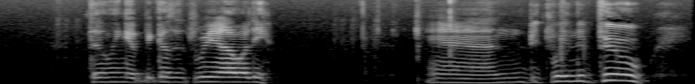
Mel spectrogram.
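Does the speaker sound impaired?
Yes: speech impediment; sometimes hard for others to understand, masked poll worker behind plexiglass could not understand.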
